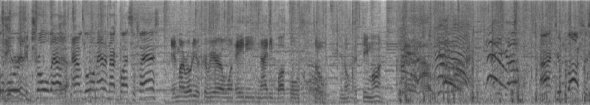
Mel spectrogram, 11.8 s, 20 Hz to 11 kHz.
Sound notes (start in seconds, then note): 7.4 cheering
